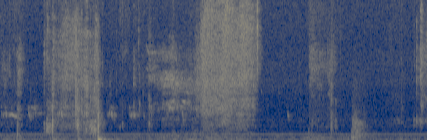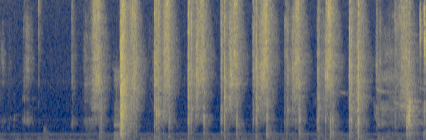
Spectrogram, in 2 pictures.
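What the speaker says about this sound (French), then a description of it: "Attendez une minute, là, je vais piger une autre carte." A deck of tarot-style cards is shuffled and a card drawn, soft handling rustles and taps at first, then a quick run of crisp riffling flicks close to the microphone, quiet overall with no talk.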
